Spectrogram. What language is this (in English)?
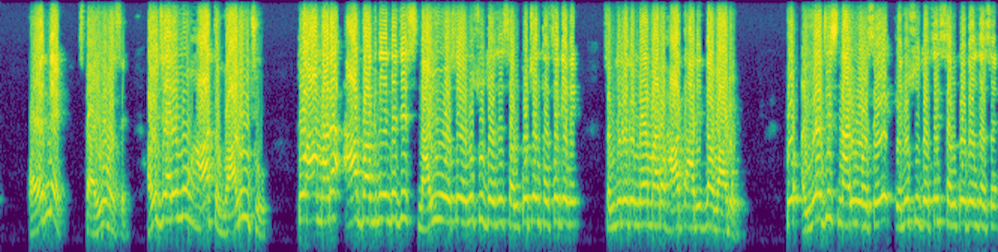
Gujarati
